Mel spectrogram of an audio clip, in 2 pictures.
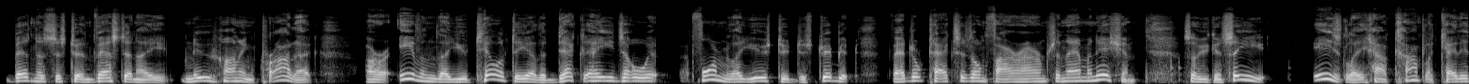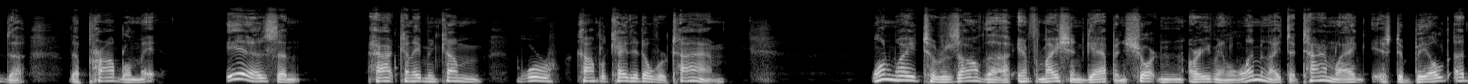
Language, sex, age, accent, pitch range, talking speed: English, male, 60-79, American, 120-160 Hz, 135 wpm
